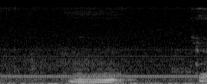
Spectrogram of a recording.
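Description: A steady single-pitched hum, with a man's brief drawn-out 'ehh' of hesitation a little under a second in.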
